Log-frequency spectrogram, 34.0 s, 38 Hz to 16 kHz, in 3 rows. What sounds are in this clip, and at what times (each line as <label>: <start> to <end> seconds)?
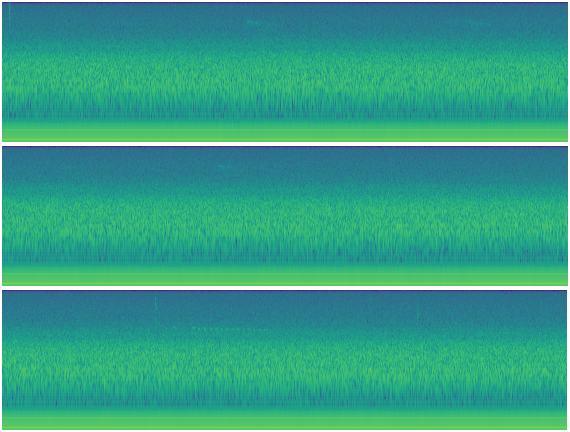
Chestnut-backed Chickadee call: 4 to 6 seconds
Chestnut-backed Chickadee call: 8 to 10 seconds
Chestnut-backed Chickadee call: 12 to 16 seconds
Wrentit song: 26 to 28 seconds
